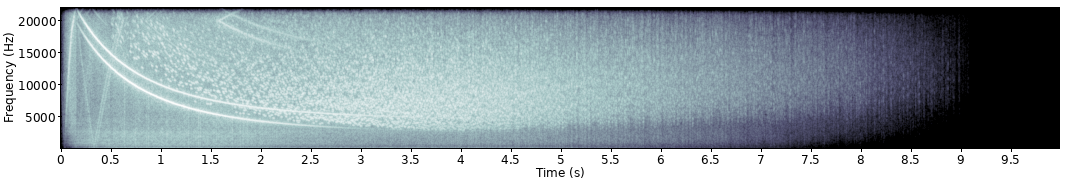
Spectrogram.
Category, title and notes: Sound effects > Electronic / Design
Distorted radio signal pulse with glitchy sweep tones.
